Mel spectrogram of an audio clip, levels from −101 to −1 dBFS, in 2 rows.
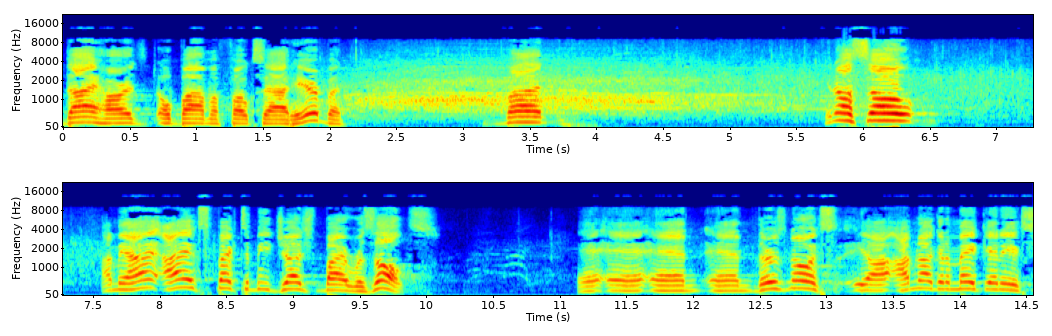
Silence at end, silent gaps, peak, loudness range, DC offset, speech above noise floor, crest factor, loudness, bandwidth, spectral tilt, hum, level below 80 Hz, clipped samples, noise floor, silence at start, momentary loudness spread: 0 s; none; -2 dBFS; 6 LU; under 0.1%; 46 dB; 18 dB; -19 LUFS; 13.5 kHz; -4.5 dB/octave; none; -56 dBFS; under 0.1%; -64 dBFS; 0 s; 19 LU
